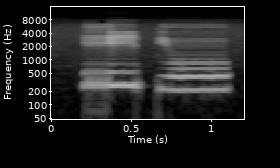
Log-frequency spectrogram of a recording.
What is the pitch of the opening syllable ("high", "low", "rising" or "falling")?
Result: high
